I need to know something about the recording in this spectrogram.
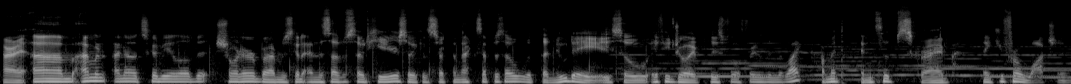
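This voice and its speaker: A man hosting a let's play, chatting loosely over his gameplay with a somewhat low voice. He rambles and trips over his words now and then, and jokes about it as he goes. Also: fast talker, few pauses, music in the background. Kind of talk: casual gameplay commentary.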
